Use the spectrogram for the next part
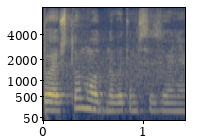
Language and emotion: Russian, neutral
